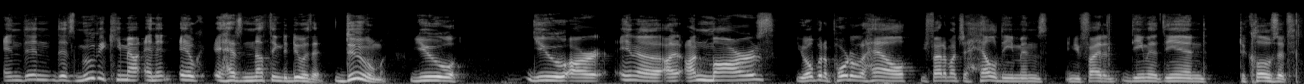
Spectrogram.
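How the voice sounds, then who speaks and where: A man co-hosting a podcast in casual chat, telling stories in an animated, self-deprecating way. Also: on the high side, moderate pace. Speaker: podcast co-host.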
